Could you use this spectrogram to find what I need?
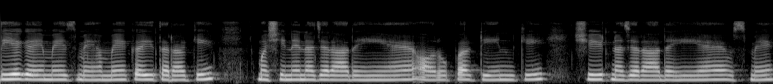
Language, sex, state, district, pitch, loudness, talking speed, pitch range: Hindi, female, Uttar Pradesh, Varanasi, 215 Hz, -18 LUFS, 185 wpm, 210-225 Hz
